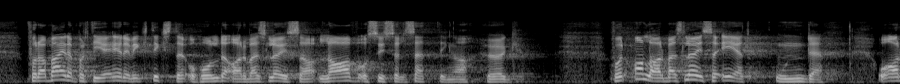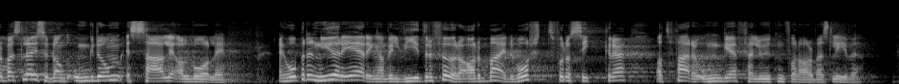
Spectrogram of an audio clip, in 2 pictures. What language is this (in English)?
Norwegian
